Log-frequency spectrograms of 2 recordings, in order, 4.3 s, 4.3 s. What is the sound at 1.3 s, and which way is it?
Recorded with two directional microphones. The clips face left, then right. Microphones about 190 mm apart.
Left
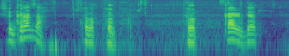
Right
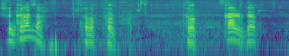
Speech, 20° left (ahead or behind).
